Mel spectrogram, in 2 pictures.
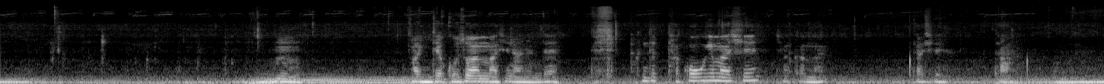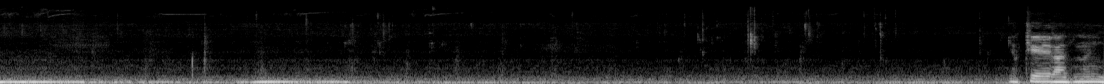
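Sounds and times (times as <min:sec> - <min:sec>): low rumble: 0:00.0 - 0:05.9, 0:07.6 - 0:22.0
person chewing: 0:00.4 - 0:04.1, 0:10.2 - 0:20.2.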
